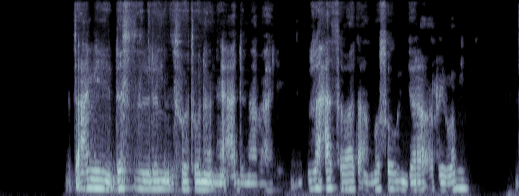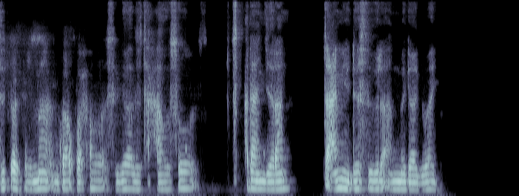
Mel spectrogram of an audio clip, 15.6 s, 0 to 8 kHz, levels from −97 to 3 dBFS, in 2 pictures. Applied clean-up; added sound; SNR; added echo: neural mask model Resemble Enhance denoiser.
